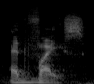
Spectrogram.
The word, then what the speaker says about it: advice: the ipa spelling but we see a c here in the ipa that's going to make that s sound advice advice and that's very important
